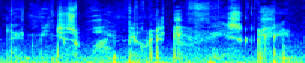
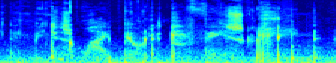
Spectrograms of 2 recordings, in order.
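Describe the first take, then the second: No difference in how they are said.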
